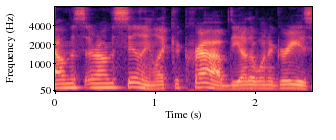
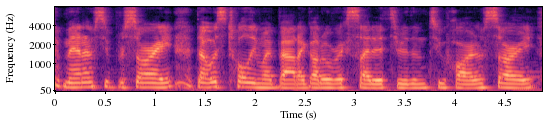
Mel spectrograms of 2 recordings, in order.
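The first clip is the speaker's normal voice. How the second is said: normal talking voice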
